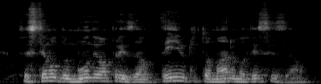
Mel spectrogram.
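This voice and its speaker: A somewhat breathy voice comes through in a very clean recording with a silent background. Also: man. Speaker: pastor. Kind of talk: bible study sermon. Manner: halting, self-correcting.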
